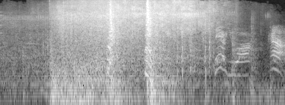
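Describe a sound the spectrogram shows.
A fire burns with a loud roar and crackle.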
